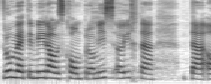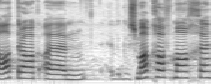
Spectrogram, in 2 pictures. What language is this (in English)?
Swiss German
